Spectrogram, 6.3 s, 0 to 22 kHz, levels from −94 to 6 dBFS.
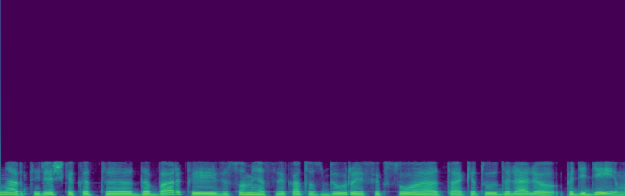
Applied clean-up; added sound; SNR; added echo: neural mask model DeepFilterNet 3.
